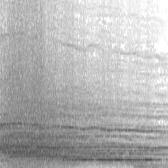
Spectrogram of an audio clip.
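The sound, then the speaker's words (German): A loud crowd of children shouts and screams together on a count of three, as loud as they can, in one sustained burst, many high voices blending into a bright, roaring wall of sound that fades slightly toward the end. “dann schreit auf drei, so laut ihr könnt mal.”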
